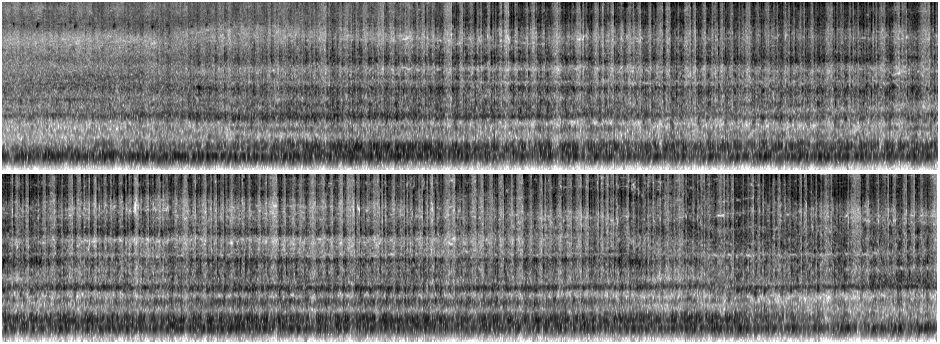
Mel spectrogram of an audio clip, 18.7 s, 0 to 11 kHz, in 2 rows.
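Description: Factory Five GTM's twin-turbo V8 idling steadily.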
